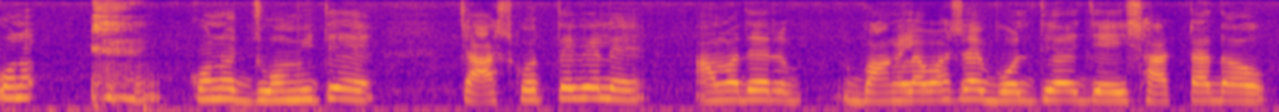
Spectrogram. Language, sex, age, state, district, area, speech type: Bengali, male, 18-30, West Bengal, Dakshin Dinajpur, urban, spontaneous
